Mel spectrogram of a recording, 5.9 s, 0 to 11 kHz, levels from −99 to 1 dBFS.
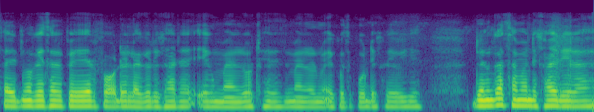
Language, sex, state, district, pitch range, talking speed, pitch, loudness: Hindi, male, Madhya Pradesh, Katni, 110-120 Hz, 220 wpm, 110 Hz, -19 LUFS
